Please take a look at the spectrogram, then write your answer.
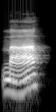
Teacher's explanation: So the second tone instead is like you're questioning something. You're asking a question.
